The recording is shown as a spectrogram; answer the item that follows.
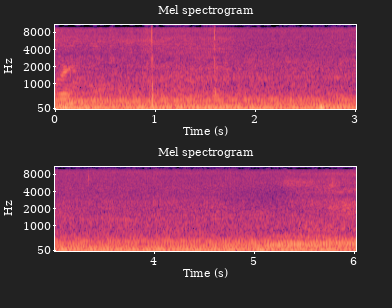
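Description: Steady low hum of nearby vehicle engines and traffic, with two short clicks about a second in.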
